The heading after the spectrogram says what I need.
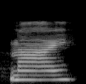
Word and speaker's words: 奶: Nada 2 itu kan tadi nada 1 tuh kita datar ya. Naik. Nah, begitu nada 2, sebab tandanya juga naik ke atas.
